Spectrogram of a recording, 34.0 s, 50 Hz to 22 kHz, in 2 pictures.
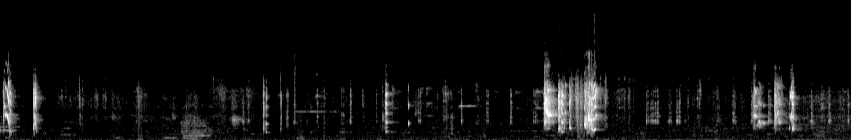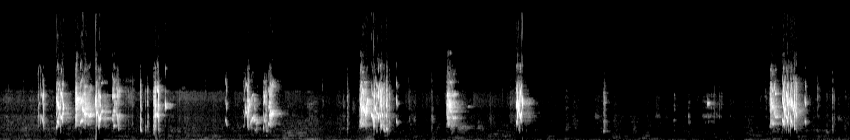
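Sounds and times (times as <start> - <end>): parrots chirping and squawking: 0.0 - 0.8, 10.8 - 12.1, 12.9 - 23.4, 24.0 - 25.0, 27.3 - 27.6, 32.4 - 33.3.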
